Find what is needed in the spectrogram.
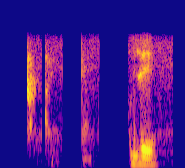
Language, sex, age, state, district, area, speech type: Hindi, male, 18-30, Madhya Pradesh, Ujjain, urban, conversation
